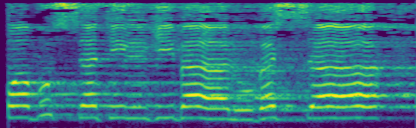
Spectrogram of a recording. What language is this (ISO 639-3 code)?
ara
